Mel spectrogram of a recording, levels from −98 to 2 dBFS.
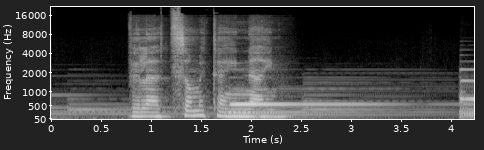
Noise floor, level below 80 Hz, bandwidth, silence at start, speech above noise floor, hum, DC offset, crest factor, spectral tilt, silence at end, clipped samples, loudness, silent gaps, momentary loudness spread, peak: -47 dBFS; -56 dBFS; 18 kHz; 0 s; 26 dB; none; under 0.1%; 20 dB; -4.5 dB/octave; 0 s; under 0.1%; -22 LUFS; none; 22 LU; -6 dBFS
